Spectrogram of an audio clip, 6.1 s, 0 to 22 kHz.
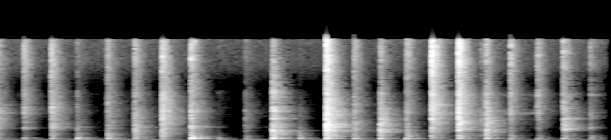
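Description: Repeated taps of a hammer's handle end on a piston crown, driving the ring-packed piston through a ring compressor down into the cylinder bore of a small-block Ford V8, at roughly three to four taps a second with some hits harder than others, until the piston is in.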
